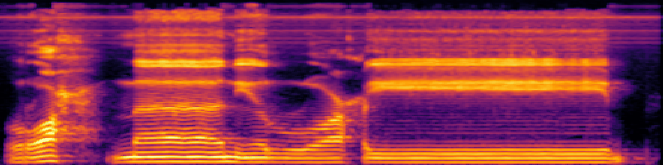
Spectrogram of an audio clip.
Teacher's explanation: کھڑا زبر یہ مد اصلی کے قائم مقام ہے، لہٰذا اس کو ایک الف کے برابر پڑھیں گے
